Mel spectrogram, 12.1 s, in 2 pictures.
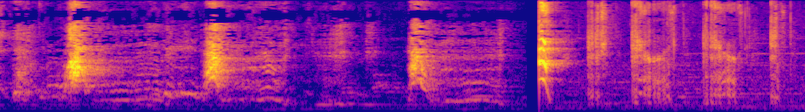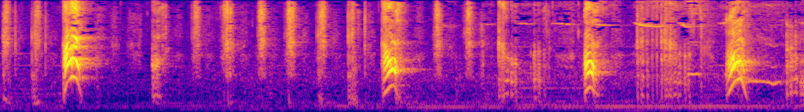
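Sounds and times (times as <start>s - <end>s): small dog barking: 6.5s - 6.9s, 8.8s - 12.0s.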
